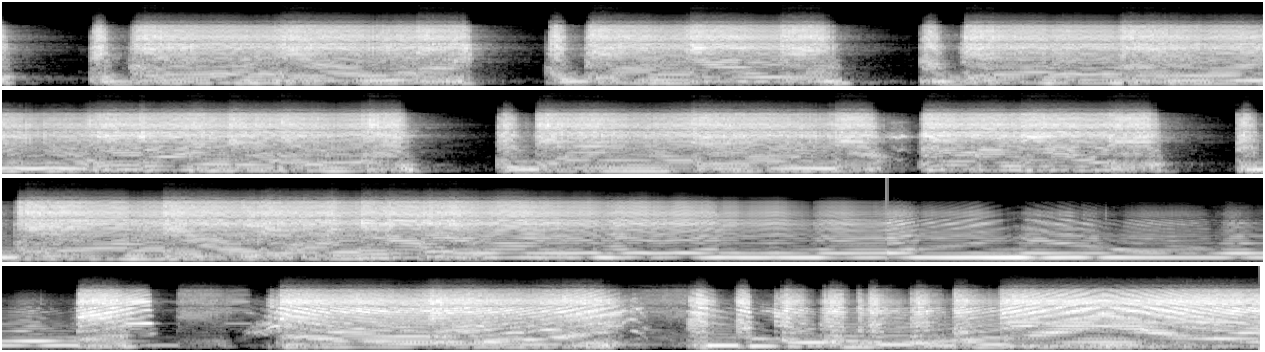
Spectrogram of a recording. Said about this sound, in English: Let me put on like just whatever, fixed harmony down an octave.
